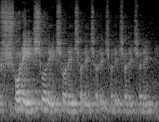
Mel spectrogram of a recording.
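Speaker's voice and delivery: fading, repeated word trailing into near-silence; repetição que se esvai. Retold or imitated. Repete o choro, sumindo aos poucos. (repetindo cada vez mais baixo)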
